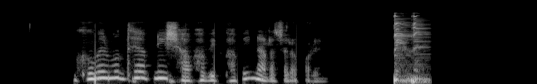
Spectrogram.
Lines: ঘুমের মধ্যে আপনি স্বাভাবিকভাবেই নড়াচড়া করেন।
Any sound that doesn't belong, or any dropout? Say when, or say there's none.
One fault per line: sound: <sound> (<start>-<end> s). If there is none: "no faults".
sound: thud (3.9-4.3 s)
